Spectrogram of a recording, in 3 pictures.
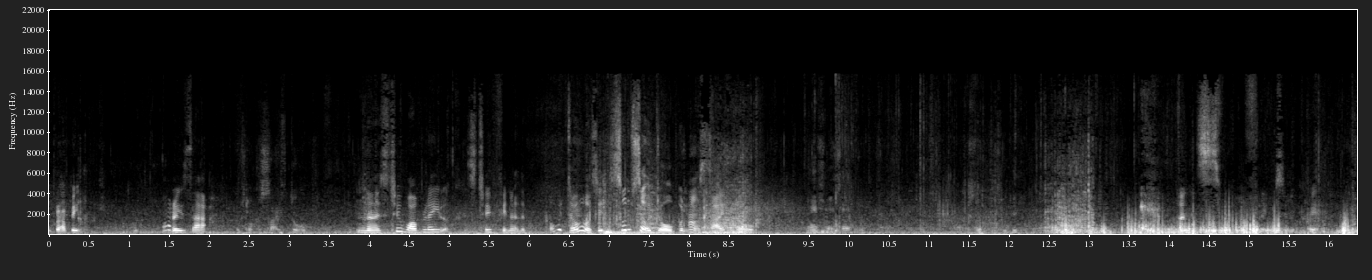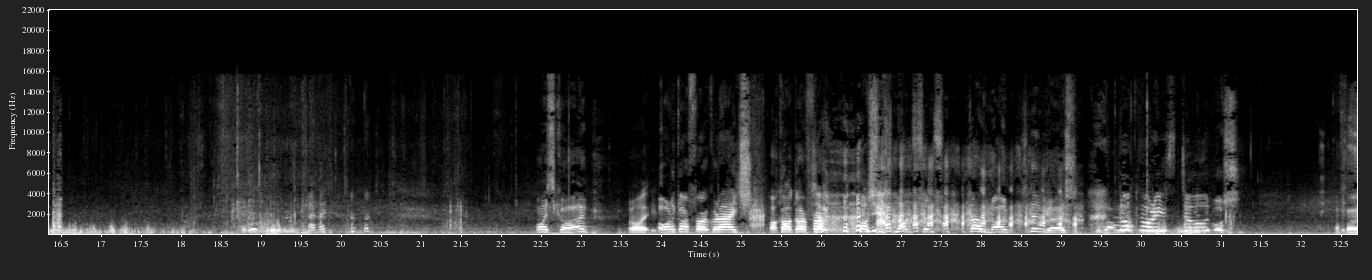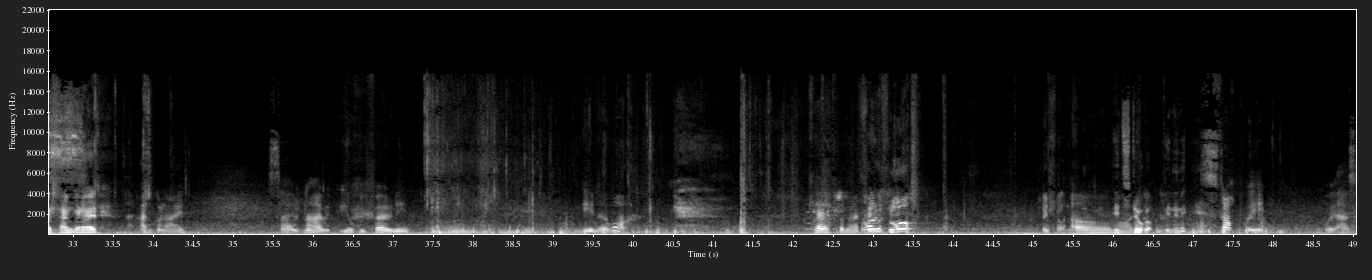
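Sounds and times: wind buffeting microphone: 0.6s - 22.2s, 28.1s - 32.6s, 33.2s - 43.8s, 44.6s - 49.0s.

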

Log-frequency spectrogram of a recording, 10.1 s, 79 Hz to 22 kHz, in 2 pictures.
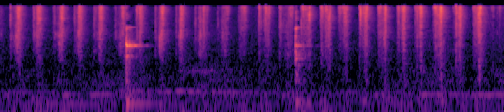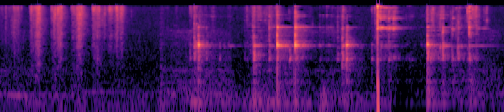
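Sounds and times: metal parts clinking on glass: 7.0s - 10.0s.

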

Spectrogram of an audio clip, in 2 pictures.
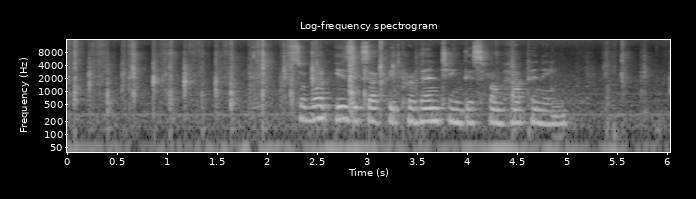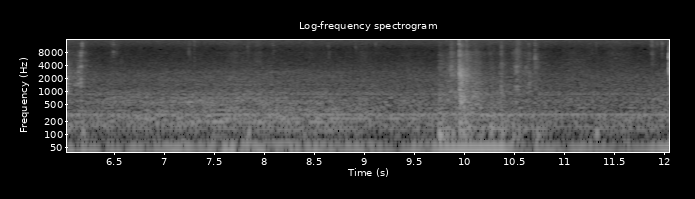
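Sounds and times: cards being shuffled: 0.0s - 6.3s.

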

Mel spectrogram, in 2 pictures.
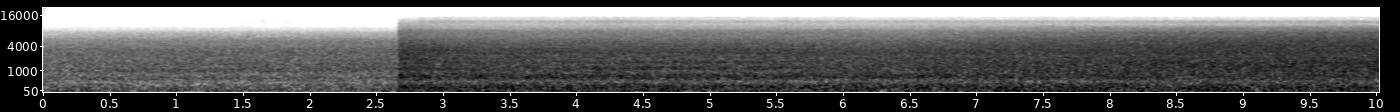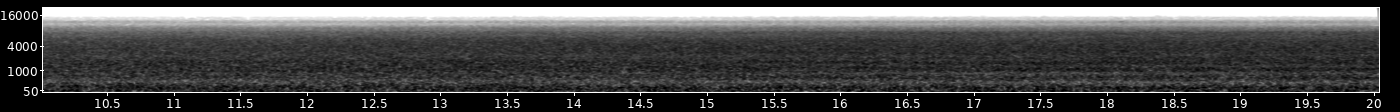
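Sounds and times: river water rushing over weir: 2.7s - 15.1s.

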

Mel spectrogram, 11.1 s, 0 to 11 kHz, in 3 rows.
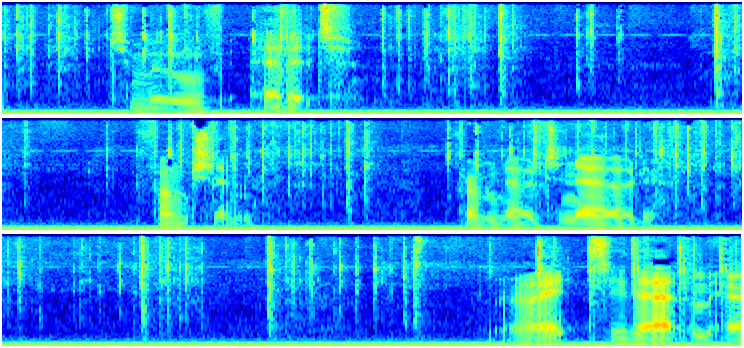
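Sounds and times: typing on computer keyboard: 0.0s - 1.0s, 1.9s - 3.8s, 4.8s - 11.0s
steady low hum: 0.0s - 11.0s.

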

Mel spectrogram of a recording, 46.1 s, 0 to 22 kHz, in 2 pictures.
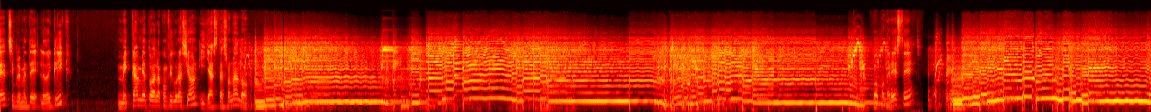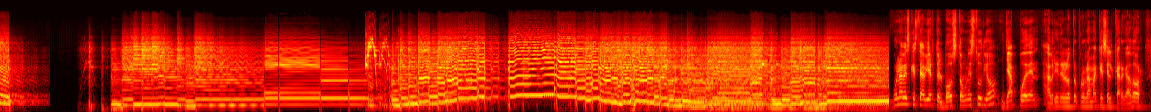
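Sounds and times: electric guitar lead with effects: 4.8s - 17.9s, 18.5s - 24.0s, 24.6s - 40.8s.

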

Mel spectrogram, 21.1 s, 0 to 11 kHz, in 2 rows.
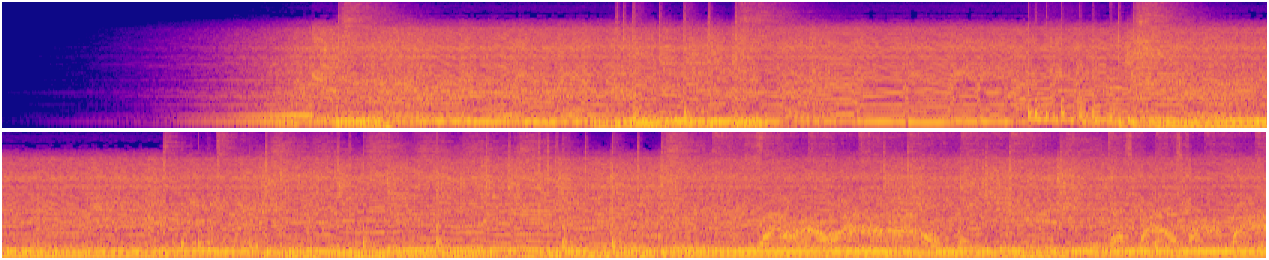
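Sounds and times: heavy metal band playing: 1.8s - 21.0s.

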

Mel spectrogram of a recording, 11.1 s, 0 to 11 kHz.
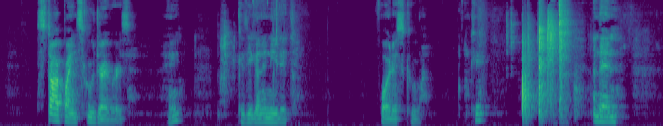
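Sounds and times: screwdrivers clattering on wooden floor: 3.6s - 4.8s, 8.3s - 9.9s.

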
